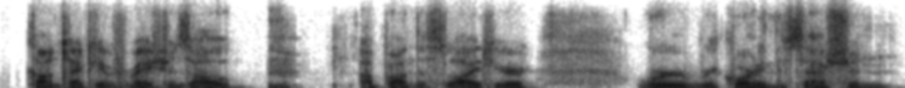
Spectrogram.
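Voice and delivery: hoarse, strained voice; hoarse voice, throat catching; losing voice. Real, not acted. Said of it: "I'm losing my voice already".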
